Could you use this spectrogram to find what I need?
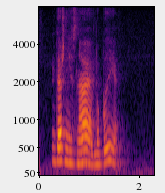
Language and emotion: Russian, neutral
